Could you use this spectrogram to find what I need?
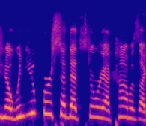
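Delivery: ordinary delivery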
